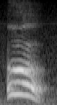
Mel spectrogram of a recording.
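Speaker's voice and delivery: sudden high-pitched yelp of fright; mock panicked "Oh!". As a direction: squeal it out like a startled man. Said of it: "he goes".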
